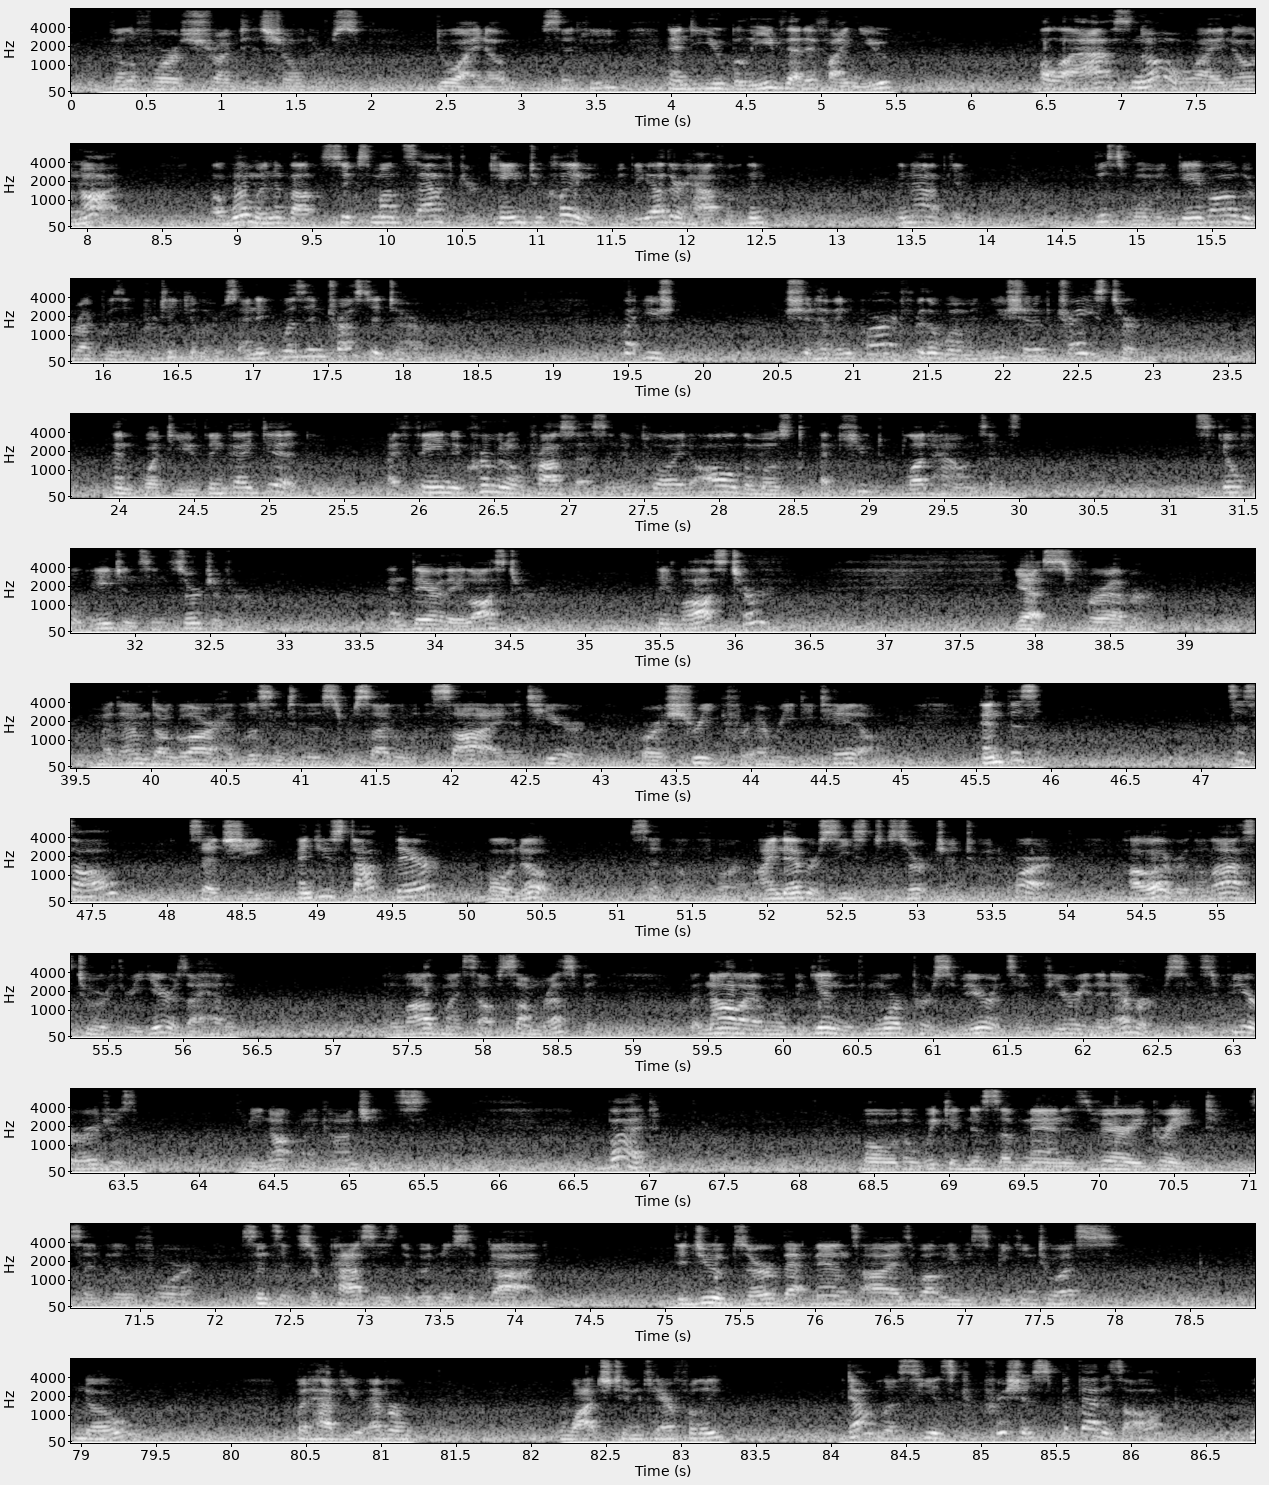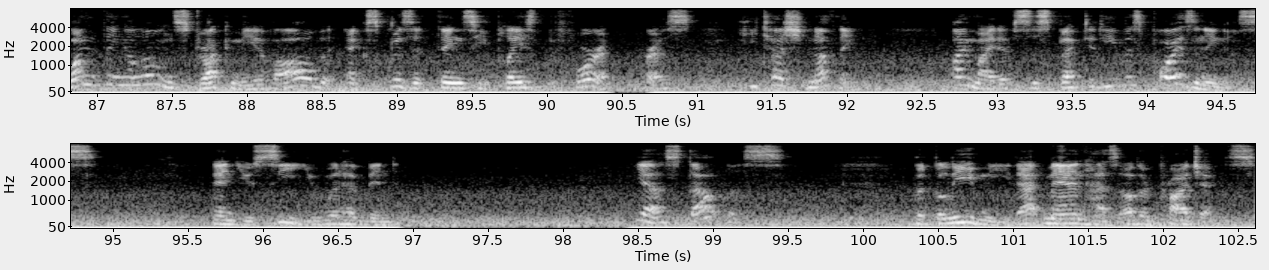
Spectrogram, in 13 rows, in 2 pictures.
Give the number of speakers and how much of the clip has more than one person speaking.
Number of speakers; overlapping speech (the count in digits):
1, no overlap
